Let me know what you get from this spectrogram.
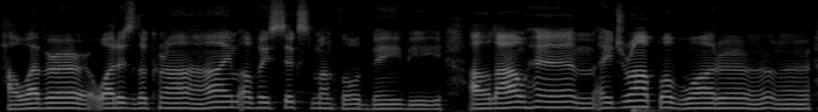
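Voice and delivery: slow grieving plea. Retold or imitated. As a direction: drag each word out in sorrow. Imam Hussein pleading for water.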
